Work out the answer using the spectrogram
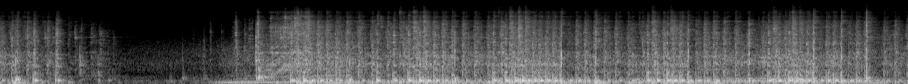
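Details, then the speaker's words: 2009 Craftsman YTS 3000 with a 21 hp Briggs & Stratton twin, restarted after repairs for heavy blowby: it runs ragged with uneven popping and heavy backfiring instead of a smooth idle. Owner says timing is correct and is baffled. "Oh boy. Why is it running like that? Don't do this to me."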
